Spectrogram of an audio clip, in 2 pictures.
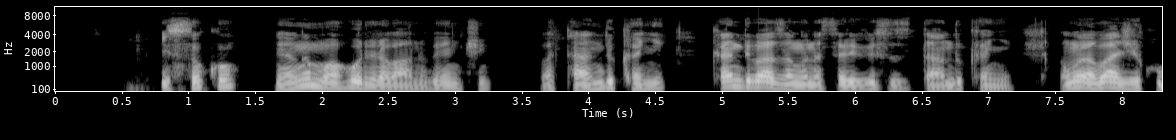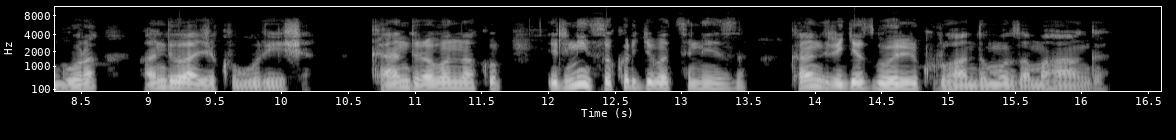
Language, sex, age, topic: Kinyarwanda, male, 18-24, finance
